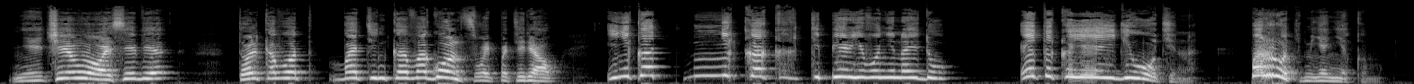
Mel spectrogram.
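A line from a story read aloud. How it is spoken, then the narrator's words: Giggling. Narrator (Russian): Полкообразный Иван Алексеевич покачивается и хихикает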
